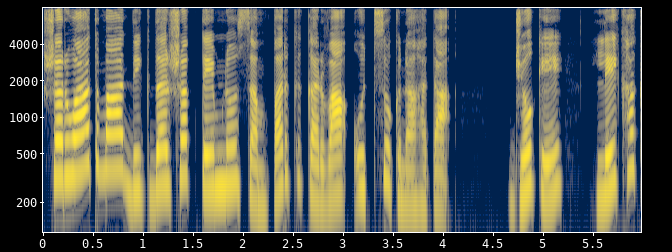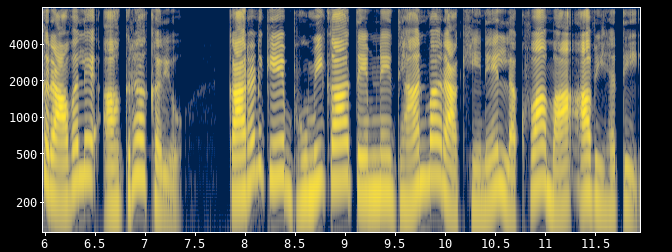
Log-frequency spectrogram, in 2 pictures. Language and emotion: Gujarati, neutral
